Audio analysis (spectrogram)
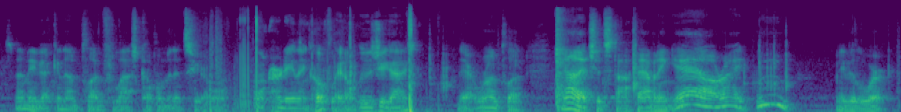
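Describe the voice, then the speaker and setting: Middle-aged male author hosting a solo live Q&A on his phone. Low, gravelly voice, chatty and meandering. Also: wildly swooping pitch, fast talker, very noisy. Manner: rambling, self-correcting, chatty. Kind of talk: casual solo livestream chat. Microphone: phone on a stand.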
